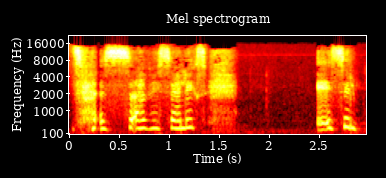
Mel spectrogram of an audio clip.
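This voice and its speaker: A woman playing a frail, wounded young woman in love, tender and halting, in a radio melodrama. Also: high voice, fairly even intonation, a little hiss or hum. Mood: tender, weak. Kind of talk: melodramatic radio drama acting.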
